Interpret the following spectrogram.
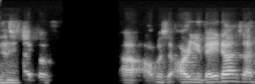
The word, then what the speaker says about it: Ayurveda: this type of was it Ayurveda?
